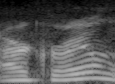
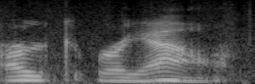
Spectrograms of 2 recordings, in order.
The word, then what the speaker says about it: Ark Royal: to pronounce Ark Royal is it Arc Royal or Ark Royale I think it's definitely Royale I I did both in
